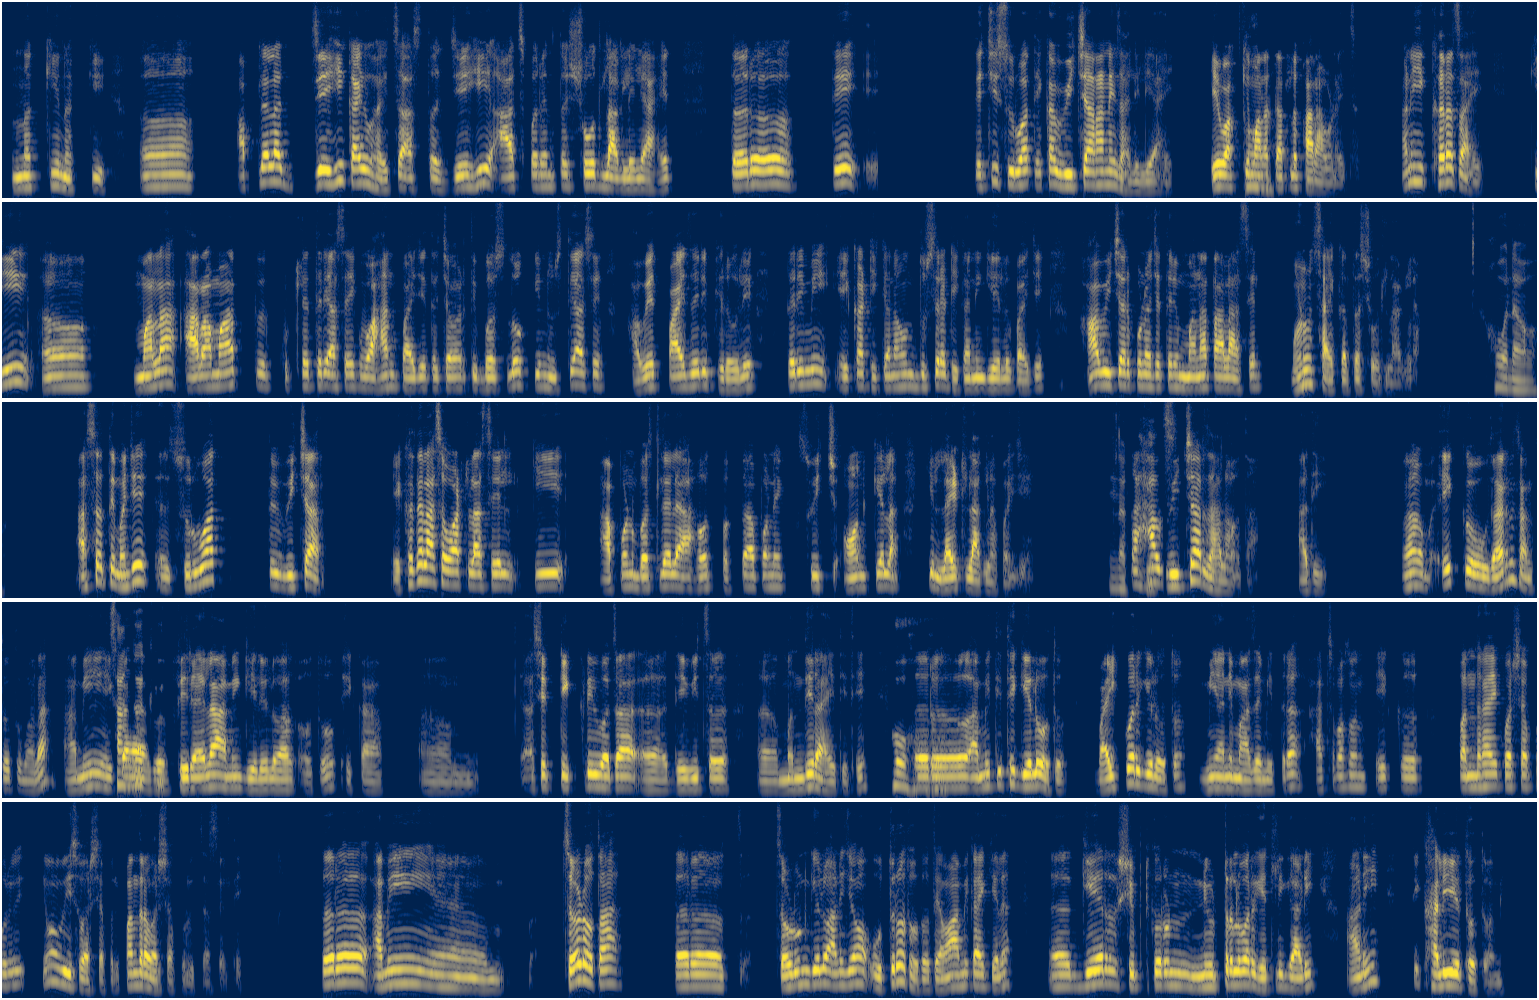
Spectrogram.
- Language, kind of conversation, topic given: Marathi, podcast, कोणती पुस्तकं किंवा गाणी आयुष्यभर आठवतात?
- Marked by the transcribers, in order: tapping; in English: "न्यूट्रलवर"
